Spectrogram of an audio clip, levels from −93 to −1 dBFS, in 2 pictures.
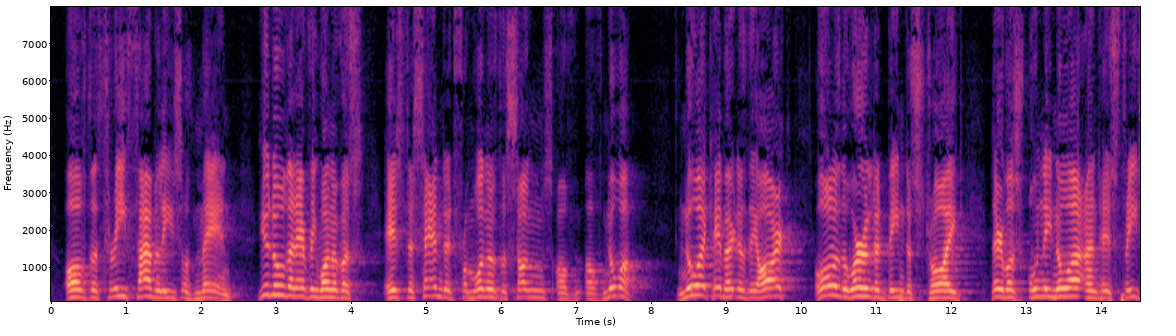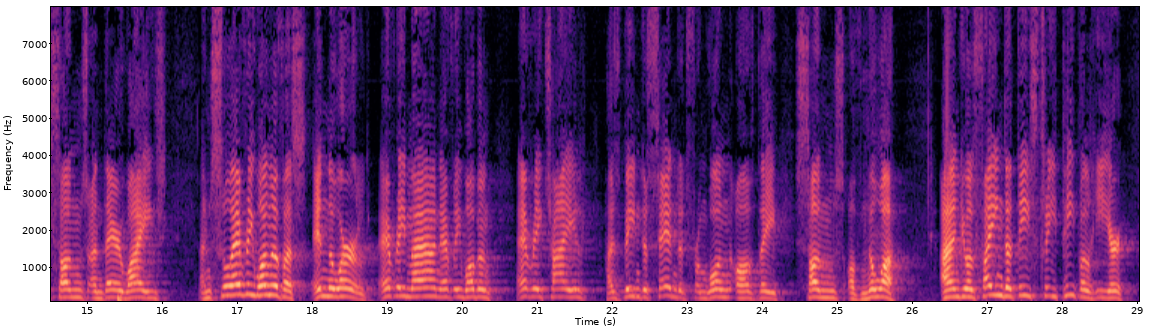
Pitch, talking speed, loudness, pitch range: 200 Hz, 165 wpm, -21 LUFS, 185-220 Hz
